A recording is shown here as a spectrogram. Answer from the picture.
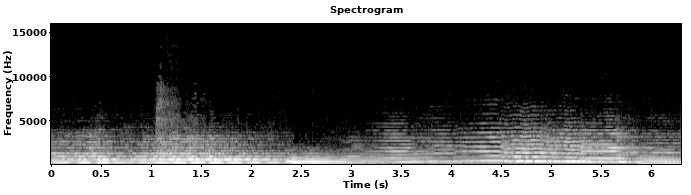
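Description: Viola playing classical music with piano accompaniment: long bowed notes that move to a new pitch about two and a half seconds in and again near the end.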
